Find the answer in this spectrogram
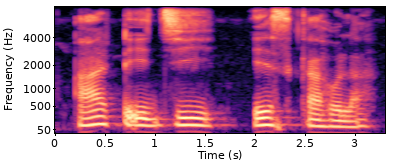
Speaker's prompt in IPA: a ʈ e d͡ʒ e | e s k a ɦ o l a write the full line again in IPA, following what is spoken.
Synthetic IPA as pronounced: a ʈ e d͡ʒ i | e s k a ɦ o l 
